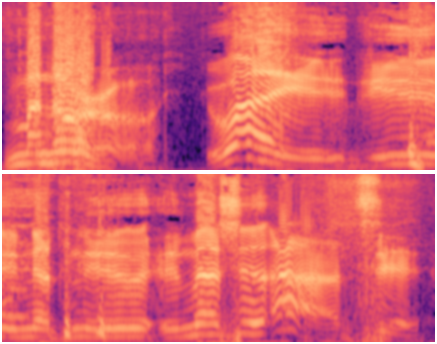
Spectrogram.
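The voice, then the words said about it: Put-on Japanese accent. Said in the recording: “in a Japanese accent”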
